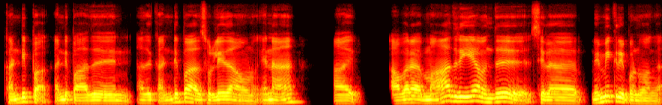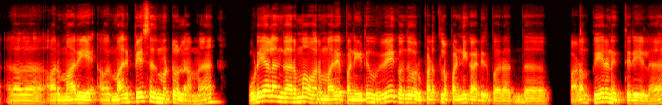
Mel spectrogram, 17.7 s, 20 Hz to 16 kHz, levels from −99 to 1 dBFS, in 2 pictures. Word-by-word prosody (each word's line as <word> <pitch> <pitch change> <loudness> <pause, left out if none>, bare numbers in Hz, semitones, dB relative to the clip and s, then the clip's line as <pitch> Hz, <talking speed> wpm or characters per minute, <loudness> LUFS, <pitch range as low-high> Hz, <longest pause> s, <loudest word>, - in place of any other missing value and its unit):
கண்டிப்பா, 135 +9 +1 0.2
கண்டிப்பா. 110 0 0
அது 100 +2 +1 0.6
அது 100 0 -1
கண்டிப்பா 140 +10 0
அத 110 -2 +2
சொல்லியே 110 +2 +2
தான் 110 -3 0
ஆவணும். 90 -1 -6
ஏன்னா 105 -1 +1 0.8
ஆய்வ் 95 -1 -2 0.5
அவர 110 +4 +2 0.3
மாதிரியே 160 +7 +3
வந்து 135 +1 +1 0.5
சிலர் 100 -3 0 0.2
மிமிக்ரி 155 +4 +3
பண்ணுவாங்க. 90 -3 -2 0.2
அதாவது 95 0 -2 0.3
அவர 100 +1 -2
மாரியே, 110 0 +2
அவர 100 0 -2
மாரி 130 +4 +2
பேசுறது 155 -2 +3
மட்டுல்லாம, 105 -8 -1 0.7
உடையலங்காரமும் 150 0 +3
அவர 125 -2 -1
மாரியே 115 +1 +1
பண்ணிக்கிட்டு, 105 +4 +2
விவேக் 155 +4 +1
வந்து 130 0 +1
ஒரு 105 - 0
படத்துல 115 +3 -1
பண்ணி 110 +4 +1
காட்டியிருப்பாரு. 95 -3 -1
அந்த - - -7 0.6
படம் 115 +1 -3
பேரு 140 +3 +3
எனக்கு - - -1
தெரியல. 95 -3 +1
110 Hz, 130 wpm, -22 LUFS, 100-140 Hz, 0.8 s, மாதிரியே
